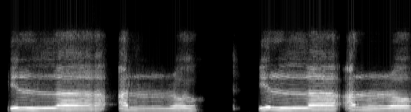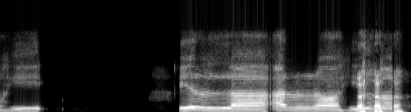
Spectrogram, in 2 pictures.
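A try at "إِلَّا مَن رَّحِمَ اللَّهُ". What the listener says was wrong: Bukan ar. Ilaman mar ini. Ilaman, mannya jadi mar. Ilamar rahimahullah.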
